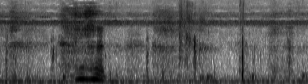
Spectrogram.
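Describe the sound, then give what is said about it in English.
Footsteps of a person jogging up a hill, a few soft, irregular footfalls over a faint, steady background, with one sharper step standing out near the end. “And jog. Ooh, running up a hill for your last stride is not fun.”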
